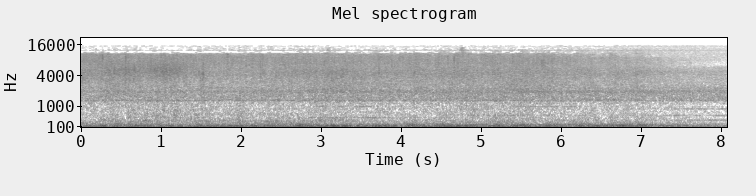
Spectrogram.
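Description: A large fire roars and crackles.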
